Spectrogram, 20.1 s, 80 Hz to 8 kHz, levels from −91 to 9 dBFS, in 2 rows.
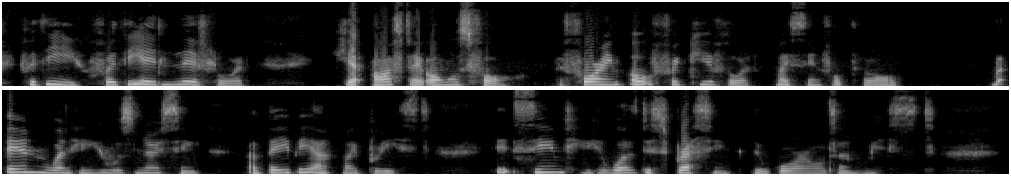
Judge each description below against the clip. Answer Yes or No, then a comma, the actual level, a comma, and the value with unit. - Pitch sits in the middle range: No, high, 230 Hz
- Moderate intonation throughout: Yes, average, 3.7 semitones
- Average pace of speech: No, slow, 115 wpm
